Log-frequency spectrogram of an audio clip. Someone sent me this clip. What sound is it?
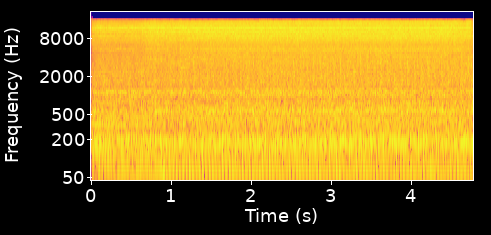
JCB Bucket Rotating 3
Rev, Machinery, Factory, Buzz, low, machine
